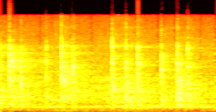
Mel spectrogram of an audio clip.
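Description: Wooden plank blocks toppling one after another in a domino chain, a quick irregular run of about a dozen sharp wooden clacks as each falls onto the next.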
